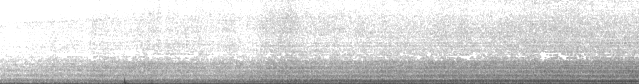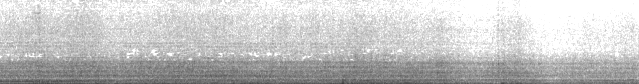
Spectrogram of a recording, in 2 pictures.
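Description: Hino Dutro dump truck's diesel engine running hard under load as the loaded truck tries to pull free from soft ground where it has sunk in. A whine rises and then falls over several seconds, and the engine grows louder near the middle of the stretch.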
